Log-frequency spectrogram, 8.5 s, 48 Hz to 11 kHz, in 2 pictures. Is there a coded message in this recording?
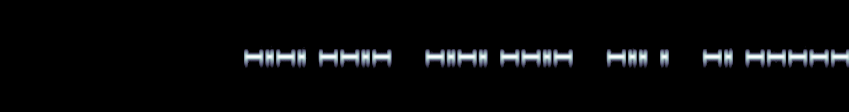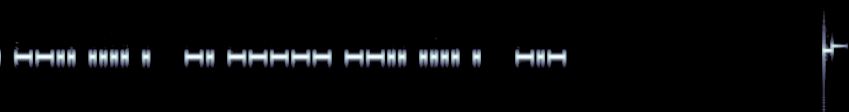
Yes: Morse code from 1.2 to 7.1 s, heard as a keyed tone, about 44 wpm, 700 Hz. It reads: CQ CQ DE N0ZHE N0ZHE K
